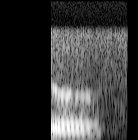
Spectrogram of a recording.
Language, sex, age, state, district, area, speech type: Santali, male, 60+, Jharkhand, East Singhbhum, rural, conversation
